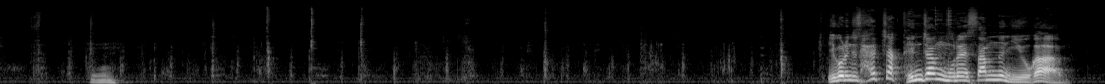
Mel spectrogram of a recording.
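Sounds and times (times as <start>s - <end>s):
close-up chewing with mouth clicks: 0.0s - 8.3s.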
